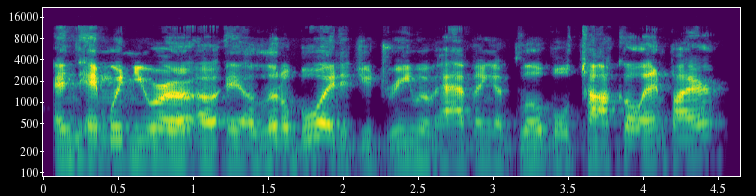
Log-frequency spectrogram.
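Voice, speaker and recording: Male interview host, halting and conversational. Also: medium pitch, level tone, muffled recording. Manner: halting, rephrasing questions as he goes. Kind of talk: hosting an interview show.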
